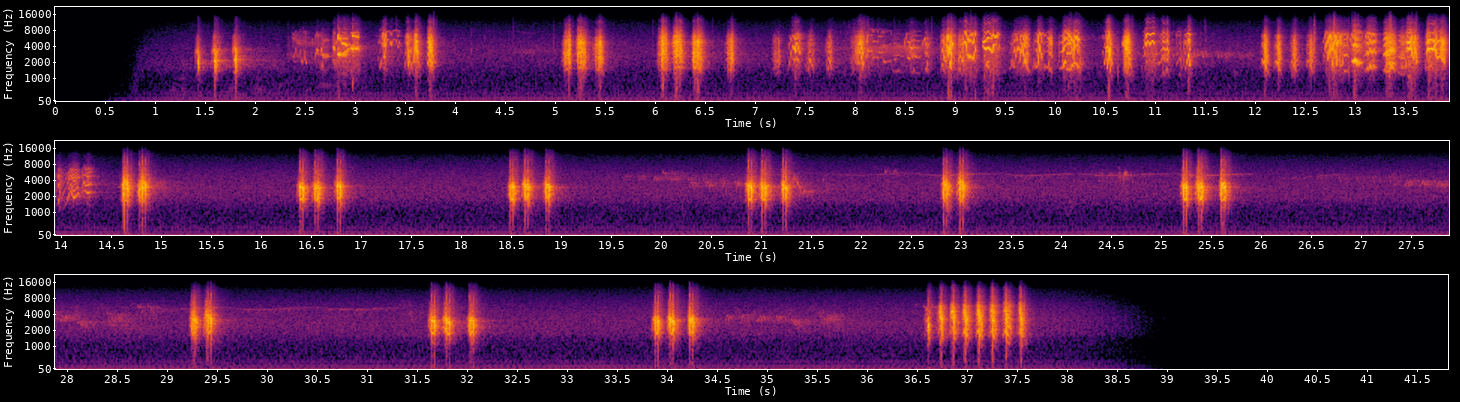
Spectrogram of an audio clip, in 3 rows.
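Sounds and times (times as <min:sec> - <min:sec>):
fieldfare calling: 0:01.4 - 0:03.9, 0:04.6 - 0:15.1, 0:16.4 - 0:17.0, 0:18.5 - 0:19.0, 0:19.6 - 0:32.2, 0:33.8 - 0:35.8, 0:36.5 - 0:37.7.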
